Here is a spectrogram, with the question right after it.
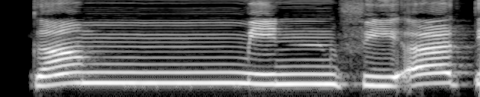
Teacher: میم ساکن ہے اور میم ساکن کے بعد پھر میم آ رہا ہے، تو یہاں پر ادغام شفوی ہو رہا ہے، تو ہم یہاں غنہ کریں گے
